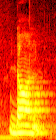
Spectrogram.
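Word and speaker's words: don't: बिल्कुल वही जो अमिताभ बच्चन की मूवी आई थी, डॉन, ठीक है। मात्रा नहीं है इसके ऊपर, ये हलंत लगा हुआ है, तो इसका उच्चारण इसी तरीके से होगा, डॉन, ठीक है।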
